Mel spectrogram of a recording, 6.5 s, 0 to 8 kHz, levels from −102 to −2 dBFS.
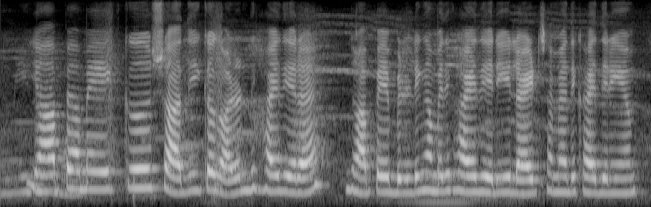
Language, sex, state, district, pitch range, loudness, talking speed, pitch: Hindi, female, Bihar, Bhagalpur, 215-255 Hz, -29 LUFS, 240 wpm, 230 Hz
